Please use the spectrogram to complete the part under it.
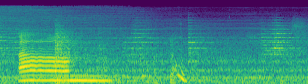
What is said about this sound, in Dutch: Er gaat net een tram weg hier. Ja. Een hele moderne tram.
